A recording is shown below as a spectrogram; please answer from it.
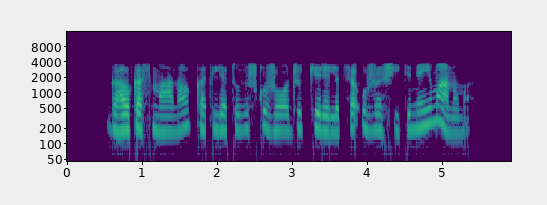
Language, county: Lithuanian, Vilnius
